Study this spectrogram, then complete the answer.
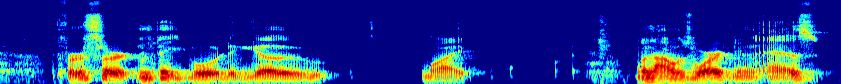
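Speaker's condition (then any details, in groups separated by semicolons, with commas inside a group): Spastic quadriplegic cerebral palsy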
